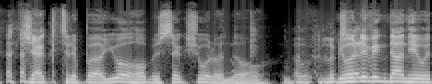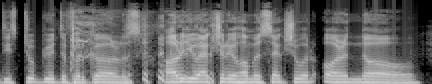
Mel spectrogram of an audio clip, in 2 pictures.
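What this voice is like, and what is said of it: Don Knotts impression. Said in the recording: “my Don Nuts impression”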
